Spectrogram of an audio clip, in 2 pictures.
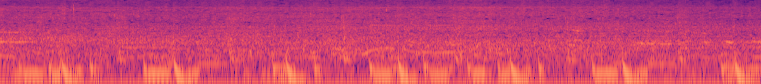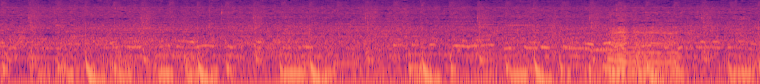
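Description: A river flowing near an Indonesian fishing spot, a steady loud broadband rush of water running continuously, with a voice speaking faintly over it.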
